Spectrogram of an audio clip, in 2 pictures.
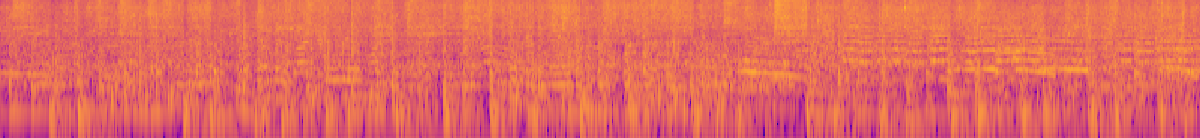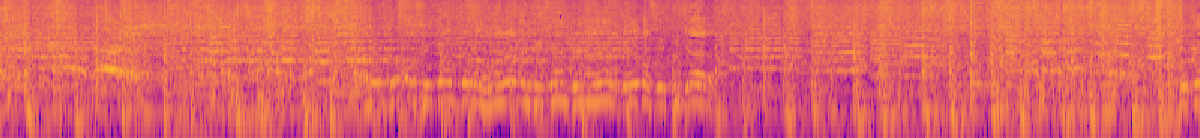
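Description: Live brass band playing caporales music, with a steady drumbeat and a brass melody.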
